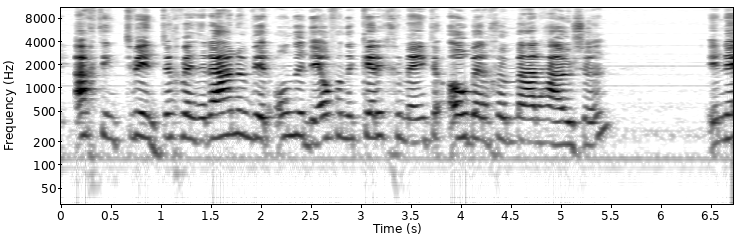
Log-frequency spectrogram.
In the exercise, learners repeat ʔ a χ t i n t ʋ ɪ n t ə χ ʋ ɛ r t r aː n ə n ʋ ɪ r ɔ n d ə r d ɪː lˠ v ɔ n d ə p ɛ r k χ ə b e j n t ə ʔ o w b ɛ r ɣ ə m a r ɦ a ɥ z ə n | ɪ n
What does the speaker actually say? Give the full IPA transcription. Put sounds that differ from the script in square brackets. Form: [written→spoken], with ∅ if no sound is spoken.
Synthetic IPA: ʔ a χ t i n t ʋ ɪ n t ə χ ʋ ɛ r t r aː n ə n ʋ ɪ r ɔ n d ə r d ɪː lˠ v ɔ n d ə [p→k] ɛ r k χ ə [b→m] e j n t ə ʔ o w b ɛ r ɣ ə m a r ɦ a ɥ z ə n | ɪ n

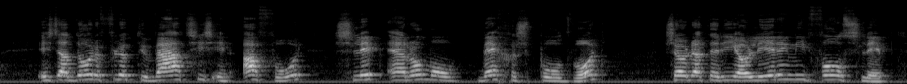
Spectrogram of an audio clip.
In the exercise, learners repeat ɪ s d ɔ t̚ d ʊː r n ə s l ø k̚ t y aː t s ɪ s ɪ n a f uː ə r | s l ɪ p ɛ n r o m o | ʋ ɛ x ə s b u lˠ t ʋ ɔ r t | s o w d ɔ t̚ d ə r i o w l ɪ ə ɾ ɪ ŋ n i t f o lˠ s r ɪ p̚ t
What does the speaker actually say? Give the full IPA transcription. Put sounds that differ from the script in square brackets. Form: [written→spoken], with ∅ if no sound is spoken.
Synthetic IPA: ɪ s d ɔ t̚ d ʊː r [n→d] ə [s→f] l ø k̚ t y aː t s [ɪ→i] s ɪ n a f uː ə r | s l ɪ p ɛ n r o m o | ʋ ɛ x ə s [b→p] u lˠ t ʋ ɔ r t | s o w d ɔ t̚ d ə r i o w l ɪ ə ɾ ɪ ŋ n i t f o lˠ s [r→l] ɪ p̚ t

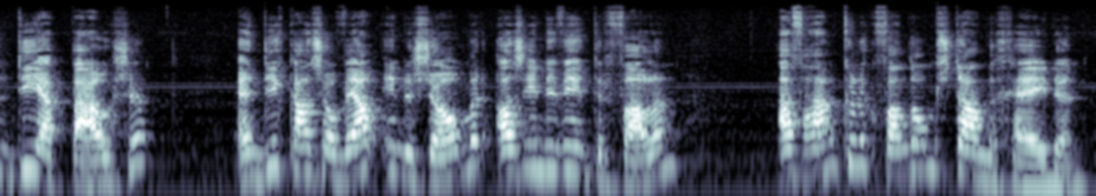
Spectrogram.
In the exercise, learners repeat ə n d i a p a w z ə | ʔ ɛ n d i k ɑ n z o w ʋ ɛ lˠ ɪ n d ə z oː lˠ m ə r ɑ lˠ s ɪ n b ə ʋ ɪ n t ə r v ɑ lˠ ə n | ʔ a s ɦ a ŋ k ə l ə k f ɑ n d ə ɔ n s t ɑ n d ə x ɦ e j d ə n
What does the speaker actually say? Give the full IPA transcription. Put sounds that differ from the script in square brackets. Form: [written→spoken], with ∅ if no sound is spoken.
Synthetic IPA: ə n d i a p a w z ə | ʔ ɛ n d i k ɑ n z o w ʋ ɛ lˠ ɪ n d ə z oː [lˠ→∅] m ə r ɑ lˠ s ɪ n [b→d] ə ʋ ɪ n t ə r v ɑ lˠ ə n | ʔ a [s→f] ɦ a ŋ k ə l ə k f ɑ n d ə ɔ [n→m] s t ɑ n d ə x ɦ e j d ə n

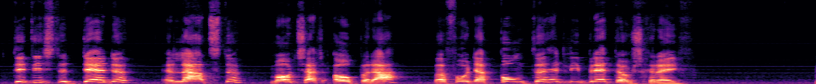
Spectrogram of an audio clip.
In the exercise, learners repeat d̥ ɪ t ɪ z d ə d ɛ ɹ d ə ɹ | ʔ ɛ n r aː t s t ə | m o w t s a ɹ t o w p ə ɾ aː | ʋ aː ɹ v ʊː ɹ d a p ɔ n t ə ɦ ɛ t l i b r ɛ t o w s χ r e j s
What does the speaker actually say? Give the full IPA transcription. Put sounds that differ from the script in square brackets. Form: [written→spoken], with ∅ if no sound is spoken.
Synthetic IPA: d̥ ɪ t ɪ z d ə d ɛ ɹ d ə [ɹ→∅] | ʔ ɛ n [r→l] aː t s t ə | m o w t s a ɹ t o w p ə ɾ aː | ʋ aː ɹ v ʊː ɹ d a p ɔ n t ə ɦ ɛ t l i b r ɛ t o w s χ r e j [s→f]

